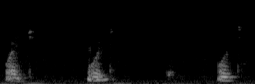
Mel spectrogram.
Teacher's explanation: I'm not stressing it, but I'm keeping the word pure and short and flat.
